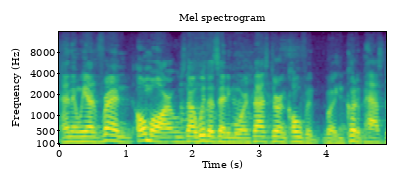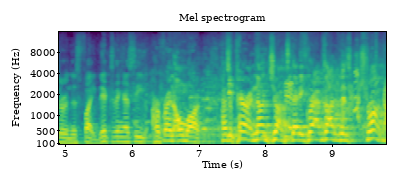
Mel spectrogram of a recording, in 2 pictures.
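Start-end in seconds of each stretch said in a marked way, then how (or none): none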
